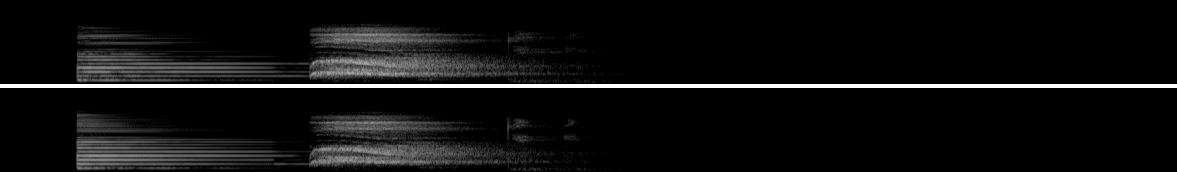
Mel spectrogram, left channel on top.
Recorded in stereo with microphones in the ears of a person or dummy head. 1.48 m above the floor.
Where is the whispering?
40° right (ahead or behind), 0.8 m.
